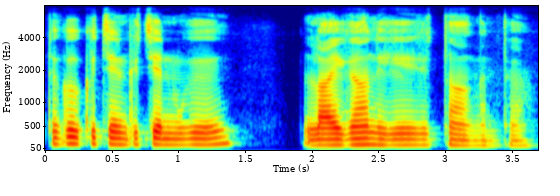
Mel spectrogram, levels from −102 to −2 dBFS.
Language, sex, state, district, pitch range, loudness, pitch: Wancho, male, Arunachal Pradesh, Longding, 115-130 Hz, -18 LUFS, 120 Hz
